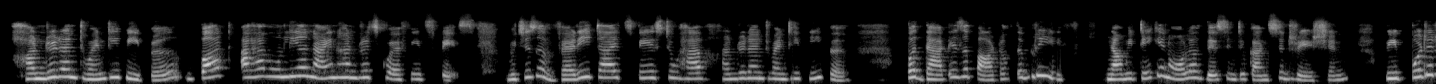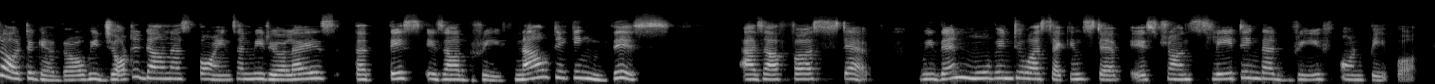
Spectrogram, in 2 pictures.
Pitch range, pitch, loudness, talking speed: 230-305 Hz, 255 Hz, -24 LUFS, 165 wpm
